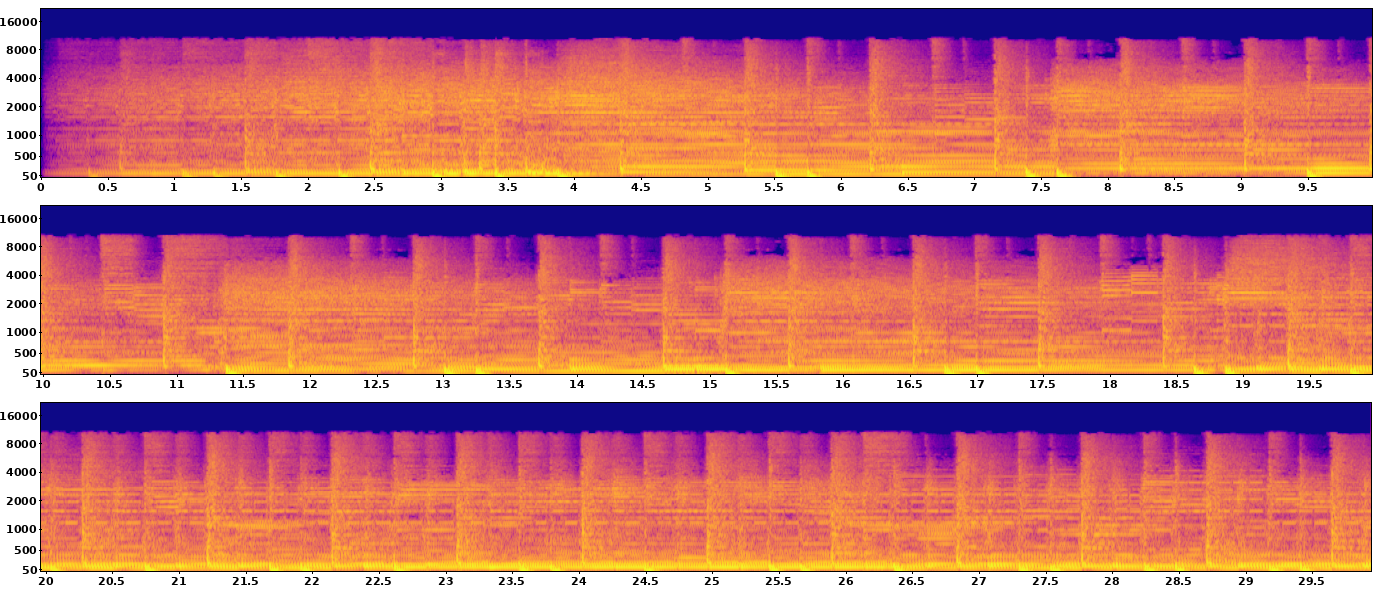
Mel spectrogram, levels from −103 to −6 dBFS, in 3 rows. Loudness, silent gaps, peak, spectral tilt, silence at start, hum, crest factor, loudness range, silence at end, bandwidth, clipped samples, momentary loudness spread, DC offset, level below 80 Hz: -14 LUFS; none; 0 dBFS; -5.5 dB/octave; 0.2 s; none; 12 dB; 3 LU; 0 s; 11 kHz; under 0.1%; 5 LU; under 0.1%; -22 dBFS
